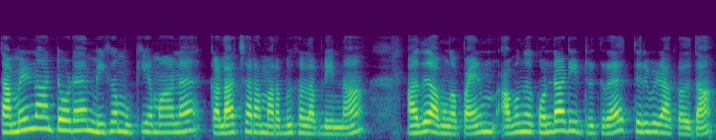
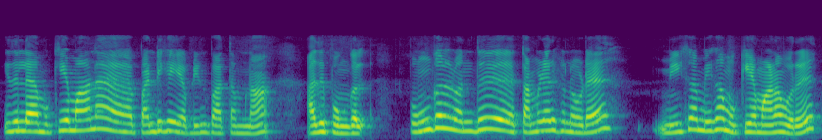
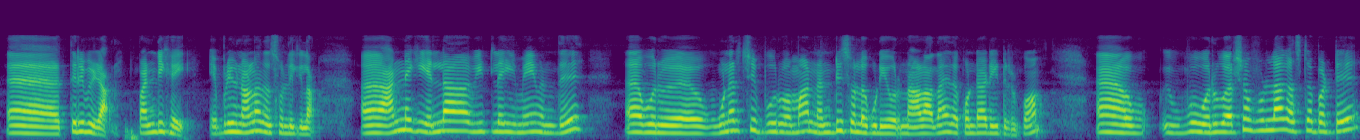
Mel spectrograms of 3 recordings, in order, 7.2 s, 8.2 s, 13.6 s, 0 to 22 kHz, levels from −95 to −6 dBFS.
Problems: none marked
